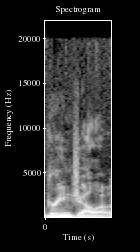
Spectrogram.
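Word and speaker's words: Green Jellÿ: Which does make it pronounced Green Jello still.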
